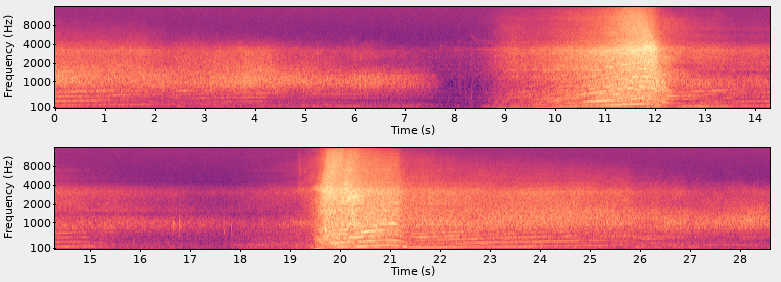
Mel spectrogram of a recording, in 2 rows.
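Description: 2016 Mazda6 Sport's 2.5-litre four-cylinder engine at full throttle. The note first falls and fades, then twice revs up steeply to its loudest. Each time it drops suddenly in pitch as the six-speed automatic upshifts, and runs on, fading near the end.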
